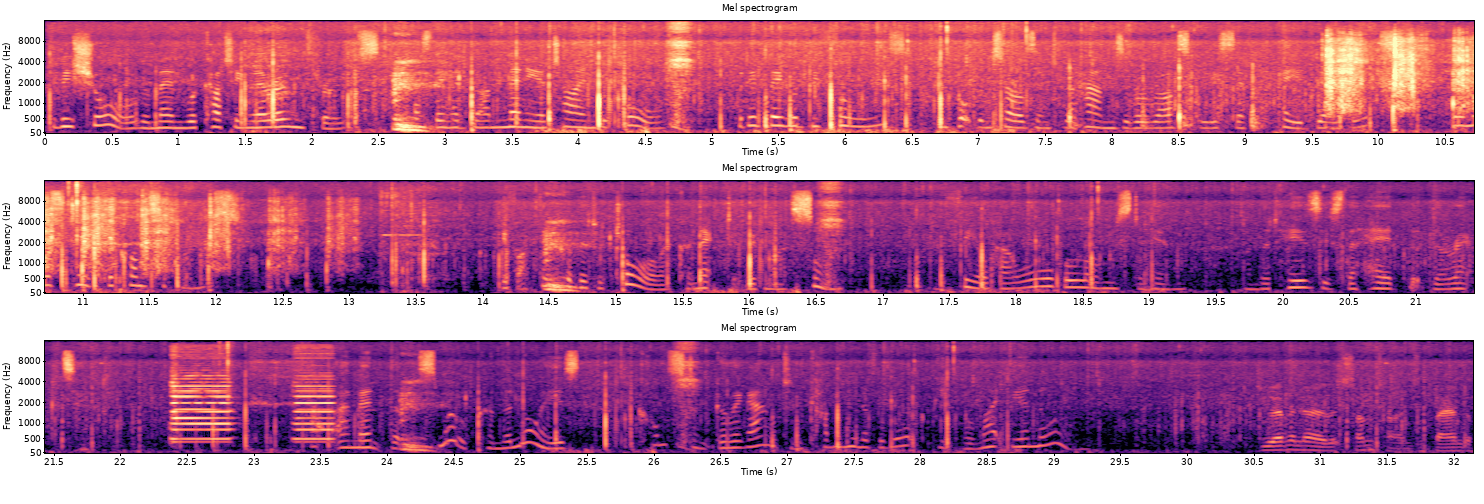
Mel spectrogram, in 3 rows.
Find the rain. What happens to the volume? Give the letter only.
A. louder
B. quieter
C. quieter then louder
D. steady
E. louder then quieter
B.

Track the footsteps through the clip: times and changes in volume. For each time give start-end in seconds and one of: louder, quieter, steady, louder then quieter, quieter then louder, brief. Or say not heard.
6.3-13.6 louder then quieter.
